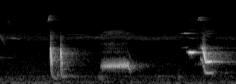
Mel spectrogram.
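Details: A tui, a New Zealand mimic, sings a varied phrase: two quick harsh clicks, a mellow hollow note, then a clear whistle and a gurgling burst, all within a couple of seconds.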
